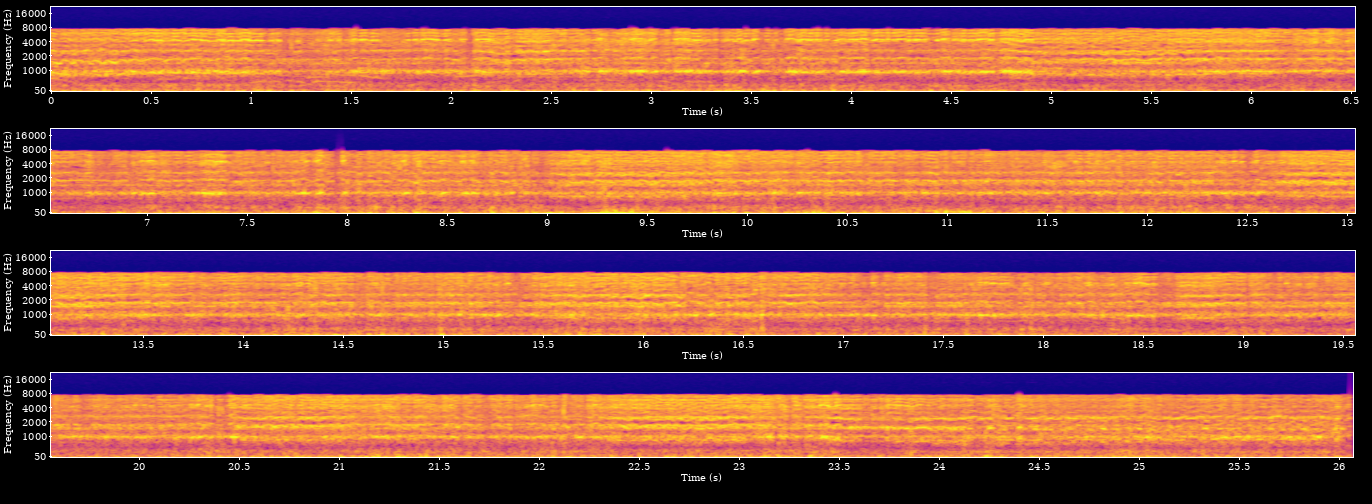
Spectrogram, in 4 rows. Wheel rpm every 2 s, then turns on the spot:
220, 230, 230, 230, 230, 230, 230, 230, 230, 230, 220, 220, 190.
none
